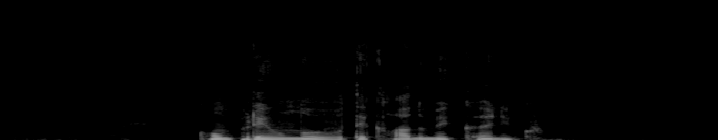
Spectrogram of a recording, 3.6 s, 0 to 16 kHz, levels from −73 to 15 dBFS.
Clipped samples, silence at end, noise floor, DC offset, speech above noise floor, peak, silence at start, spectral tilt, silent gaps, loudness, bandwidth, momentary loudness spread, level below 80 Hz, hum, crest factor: under 0.1%; 1 s; -76 dBFS; under 0.1%; 51 dB; -10 dBFS; 1.05 s; -9.5 dB/octave; none; -27 LUFS; 9.4 kHz; 7 LU; -48 dBFS; none; 18 dB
